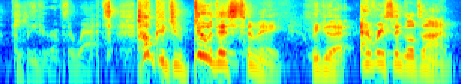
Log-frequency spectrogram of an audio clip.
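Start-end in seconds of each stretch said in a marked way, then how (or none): 0.1-0.9 low, hushed echo; acted movie quote. Partners quoting The Secret of Nimh, low hushed reply. 1.2-2.4 loud, high mock anguish; melodramatic outcry. Partners quoting The Secret of Nimh, overwrought outcry.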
